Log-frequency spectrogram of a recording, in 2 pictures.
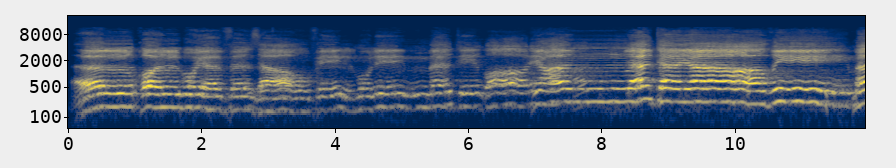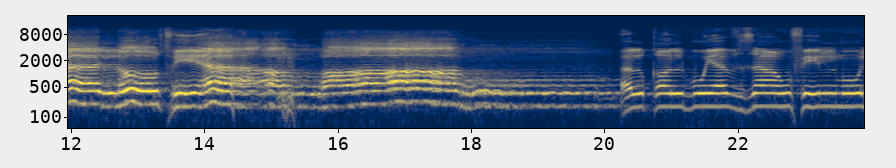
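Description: A religious chant in the Islamic nasheed style: a voice sings a long, ornamented melody in slow phrases over a steady held drone.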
